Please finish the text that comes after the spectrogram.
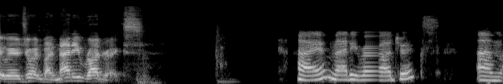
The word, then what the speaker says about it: Rodriques: okay I feel terrible it's actually Rodricks it has like the S at the end too oh it's like it's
